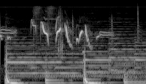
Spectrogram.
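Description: Birds chirping in quick, bright tweets and warbling trills over a few soft low thumps, with no voices present.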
